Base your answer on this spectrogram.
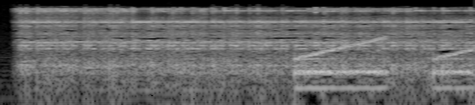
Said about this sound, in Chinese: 关上了闹钟，我伸一个懒腰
